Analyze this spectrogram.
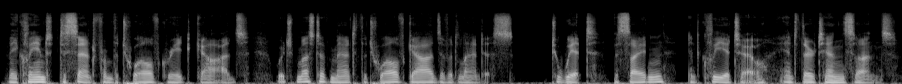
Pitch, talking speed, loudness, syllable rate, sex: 95 Hz, 175 wpm, -22 LUFS, 4.5 syllables/s, male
